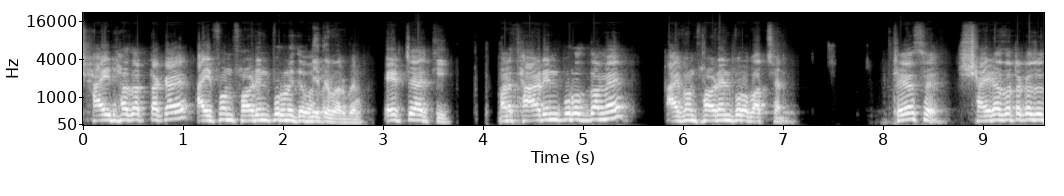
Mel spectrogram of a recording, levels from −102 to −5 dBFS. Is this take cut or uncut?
uncut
